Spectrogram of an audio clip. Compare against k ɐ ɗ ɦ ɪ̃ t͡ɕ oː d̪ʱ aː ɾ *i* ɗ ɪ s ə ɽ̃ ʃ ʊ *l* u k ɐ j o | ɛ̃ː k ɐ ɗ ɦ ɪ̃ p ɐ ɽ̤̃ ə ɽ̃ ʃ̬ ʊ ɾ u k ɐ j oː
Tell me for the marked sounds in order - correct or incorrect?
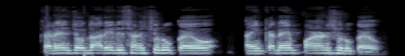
correct, incorrect

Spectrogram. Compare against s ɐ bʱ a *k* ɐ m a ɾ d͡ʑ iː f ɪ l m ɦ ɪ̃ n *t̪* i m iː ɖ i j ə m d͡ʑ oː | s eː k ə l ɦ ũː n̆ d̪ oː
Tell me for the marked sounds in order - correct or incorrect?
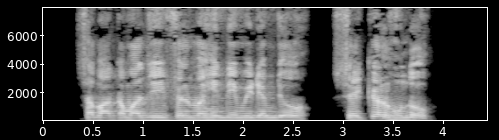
correct, incorrect

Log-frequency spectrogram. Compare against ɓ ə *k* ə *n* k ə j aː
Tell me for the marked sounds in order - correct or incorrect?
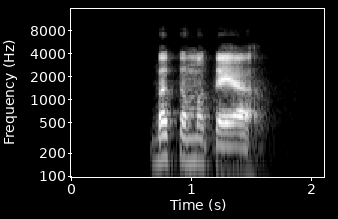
correct, incorrect

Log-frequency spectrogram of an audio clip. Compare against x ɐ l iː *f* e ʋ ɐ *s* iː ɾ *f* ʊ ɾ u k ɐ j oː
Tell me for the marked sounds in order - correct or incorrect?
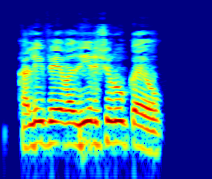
correct, incorrect, incorrect

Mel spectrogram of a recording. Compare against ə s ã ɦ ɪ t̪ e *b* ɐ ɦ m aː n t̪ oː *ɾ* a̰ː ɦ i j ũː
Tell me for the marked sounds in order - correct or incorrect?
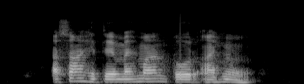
incorrect, correct

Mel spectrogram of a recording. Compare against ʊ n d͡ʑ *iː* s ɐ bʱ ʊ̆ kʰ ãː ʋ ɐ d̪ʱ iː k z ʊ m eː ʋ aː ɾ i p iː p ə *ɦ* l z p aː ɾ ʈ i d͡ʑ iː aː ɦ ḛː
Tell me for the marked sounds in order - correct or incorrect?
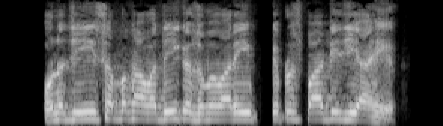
correct, incorrect

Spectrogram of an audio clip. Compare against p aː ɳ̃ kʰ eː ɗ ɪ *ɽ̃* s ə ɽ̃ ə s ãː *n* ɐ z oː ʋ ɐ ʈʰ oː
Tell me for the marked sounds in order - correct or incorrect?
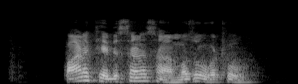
incorrect, incorrect

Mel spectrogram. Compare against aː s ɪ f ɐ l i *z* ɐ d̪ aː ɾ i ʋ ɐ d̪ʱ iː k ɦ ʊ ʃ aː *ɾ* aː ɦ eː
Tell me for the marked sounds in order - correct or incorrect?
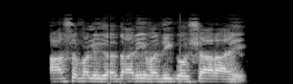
correct, correct

